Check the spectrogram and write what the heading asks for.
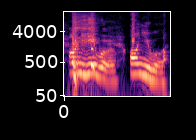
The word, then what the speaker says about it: Onyeiwu: last name because it actually caused me to pronounce it. Oniwi. Perfect. Oh, beautiful. That's perfect. So, shall I start again? If you want here with onu.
